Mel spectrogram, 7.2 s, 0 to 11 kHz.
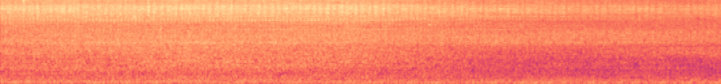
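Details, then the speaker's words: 1979 Jeep Cherokee Chief after frame-off restoration with a rebuilt AMC 360 V8 and Holley 2300 EFI: starts right up into a strong, even low idle rumble with no stumble, tick or knock; normal idle. "Starts right up. Let you hear the engine. Runs very smooth. Runs good. It's strong."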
